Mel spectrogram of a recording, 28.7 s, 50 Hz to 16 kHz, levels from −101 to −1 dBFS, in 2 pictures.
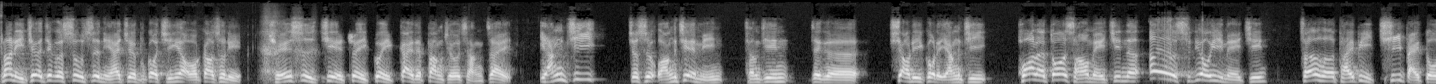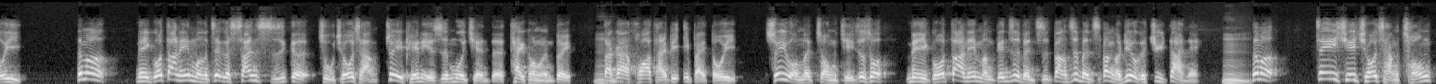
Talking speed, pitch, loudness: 300 characters per minute, 240 Hz, -17 LUFS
